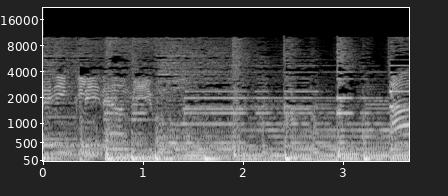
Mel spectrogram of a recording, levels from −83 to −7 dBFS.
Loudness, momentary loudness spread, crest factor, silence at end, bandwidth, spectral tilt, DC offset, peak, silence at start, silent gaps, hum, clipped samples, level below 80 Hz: -22 LUFS; 4 LU; 14 dB; 0 s; 10.5 kHz; -5.5 dB/octave; under 0.1%; -8 dBFS; 0 s; none; none; under 0.1%; -28 dBFS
